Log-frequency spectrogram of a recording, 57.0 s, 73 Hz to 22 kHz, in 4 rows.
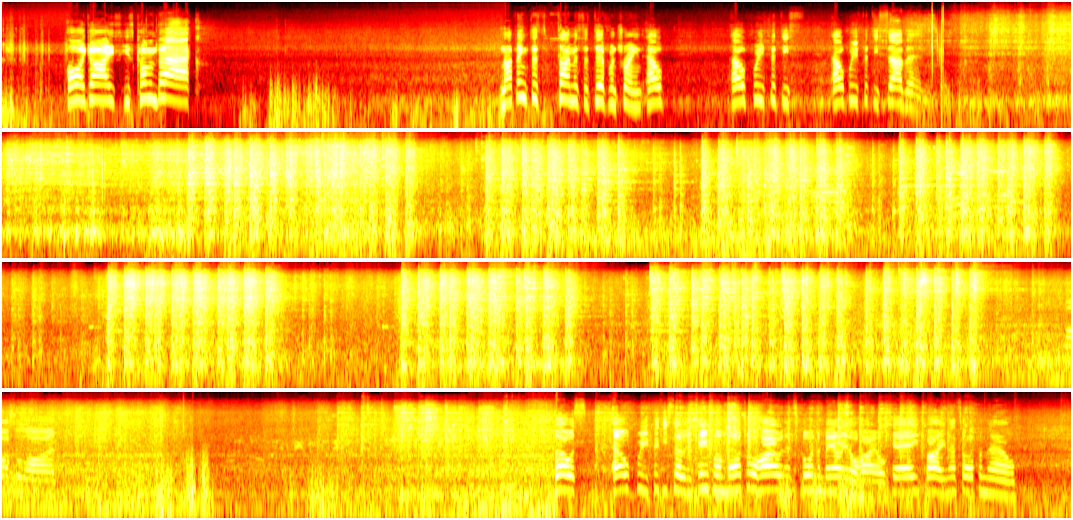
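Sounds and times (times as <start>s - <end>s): train wheels clattering over rail joints: 12.4s - 42.6s, 46.9s - 55.7s.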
